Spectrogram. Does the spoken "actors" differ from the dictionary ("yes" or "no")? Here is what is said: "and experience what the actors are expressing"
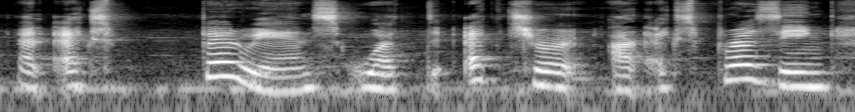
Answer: yes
